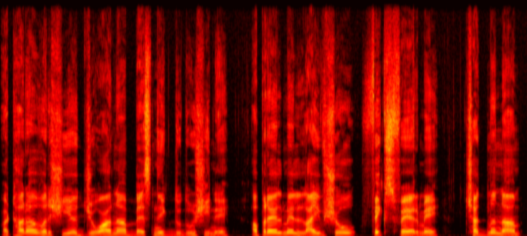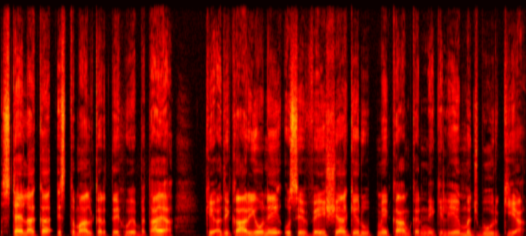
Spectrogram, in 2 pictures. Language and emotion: Hindi, neutral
